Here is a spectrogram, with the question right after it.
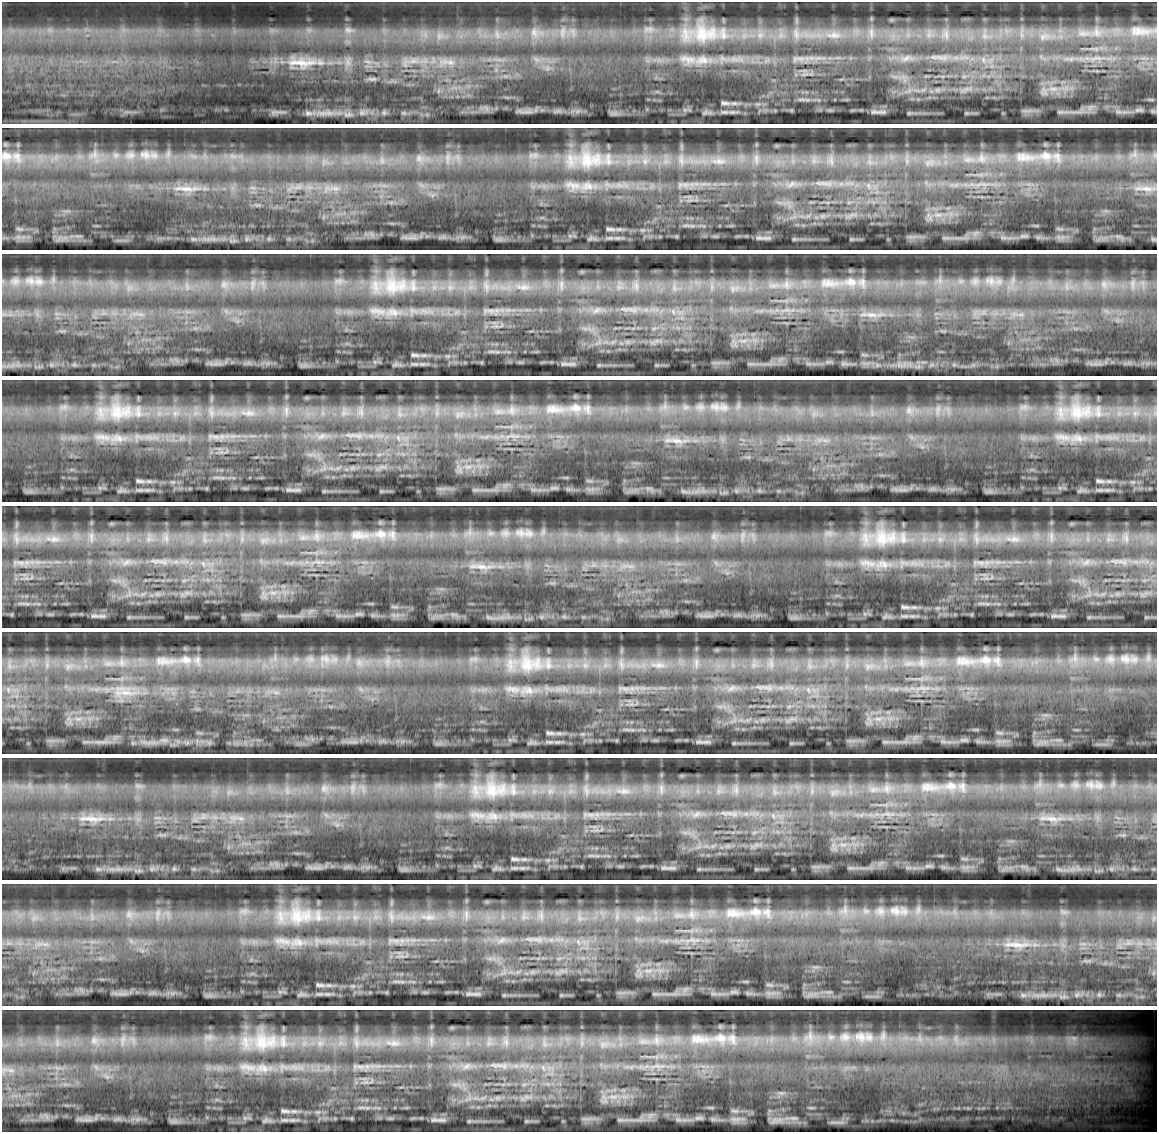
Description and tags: Music in room playing through Radio.
Music , in room playing through a radio. slight reverb in order to create and echo effect. Indicating the amount of space within the room.
recording-Radio, room, room-Reverb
